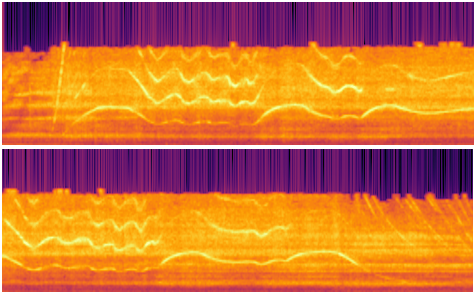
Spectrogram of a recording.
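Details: High-speed dental drill during tooth core preparation with a gingival protector; a loud high-pitched whine rising and dipping as the bur cuts, shaping a tooth for a crown.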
